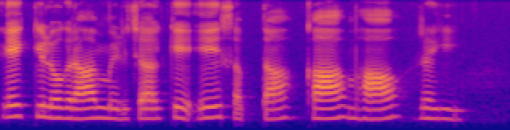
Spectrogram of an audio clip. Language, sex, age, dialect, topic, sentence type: Chhattisgarhi, female, 51-55, Western/Budati/Khatahi, agriculture, question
